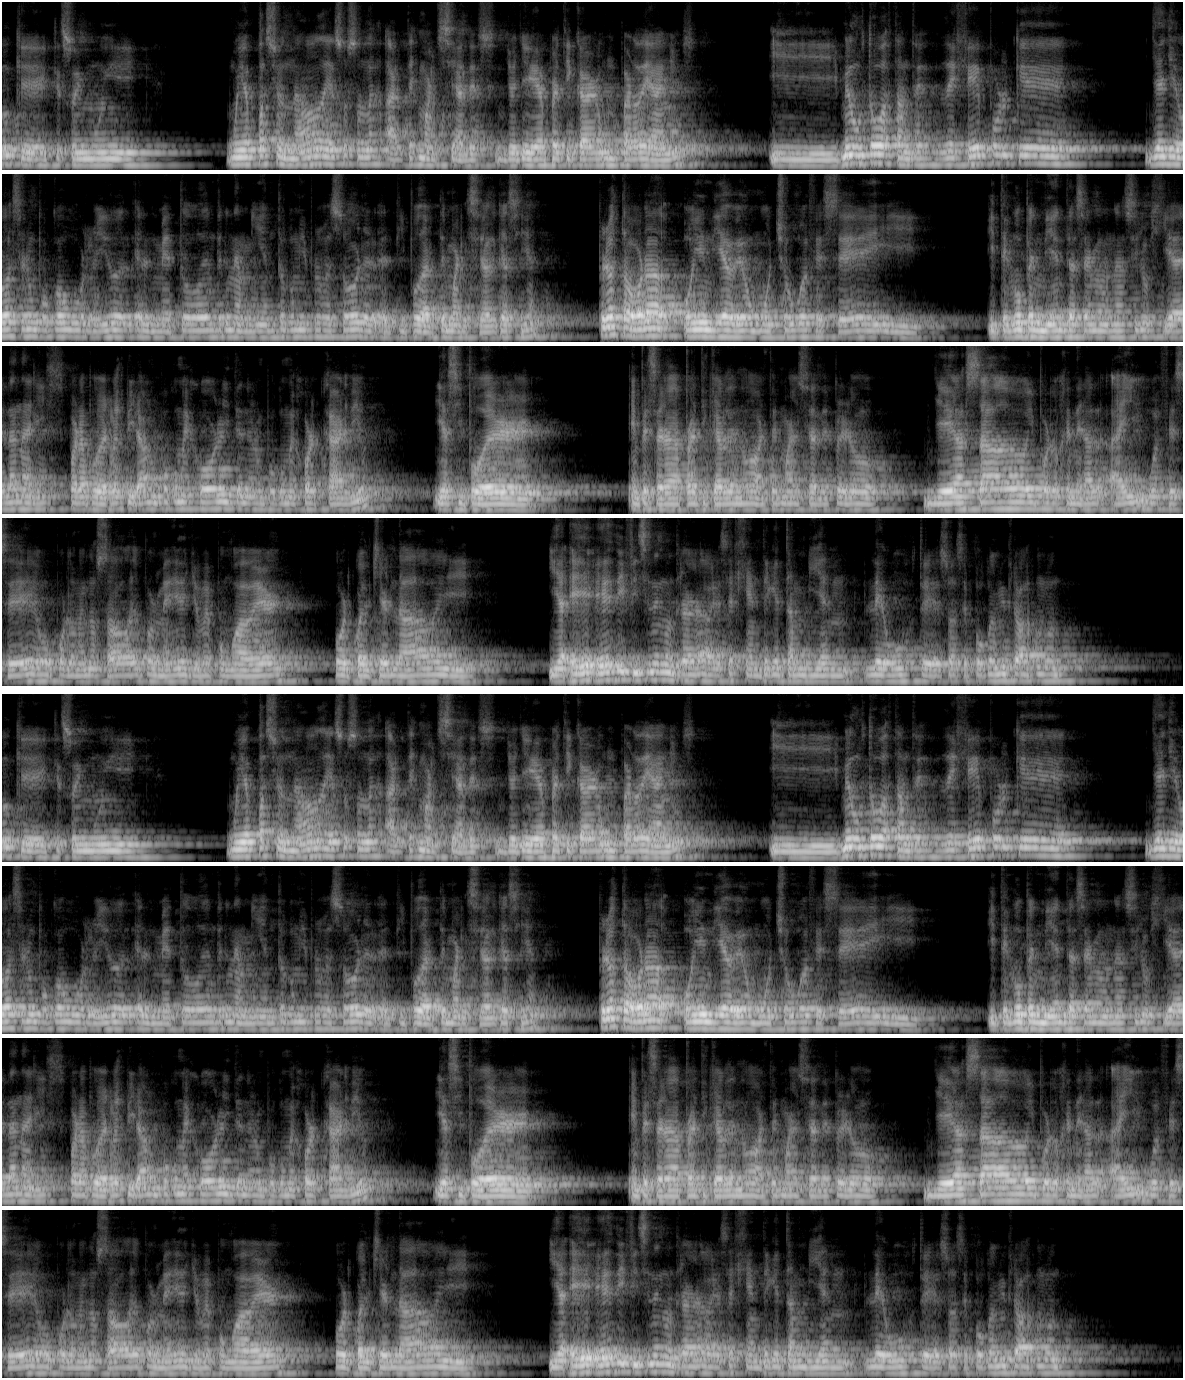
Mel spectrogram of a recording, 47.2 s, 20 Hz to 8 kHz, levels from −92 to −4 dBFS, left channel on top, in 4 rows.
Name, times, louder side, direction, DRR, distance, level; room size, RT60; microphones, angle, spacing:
voice 1, 0.0-1.4 2.3-6.9 7.7-10.7 11.4-17.2 17.8-21.0 21.7-27.3 27.9-29.0 29.9-32.4 32.8-38.3 38.8-40.2 40.9-46.0, equal, 10° left, 5 dB, 2.1 m, -27 dB
27.5 x 21.0 x 5.0 m, 1.5 s
head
